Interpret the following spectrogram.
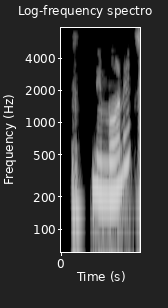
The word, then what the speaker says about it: mnemonics: M is silent here. You call it as mnemonics, which is nothing but combination of different.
